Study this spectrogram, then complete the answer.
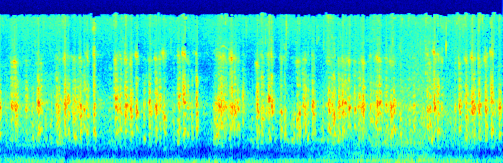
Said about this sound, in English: We have some of the mating call, we think. So you can verify that this is actually a frog mating call. Here we go.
